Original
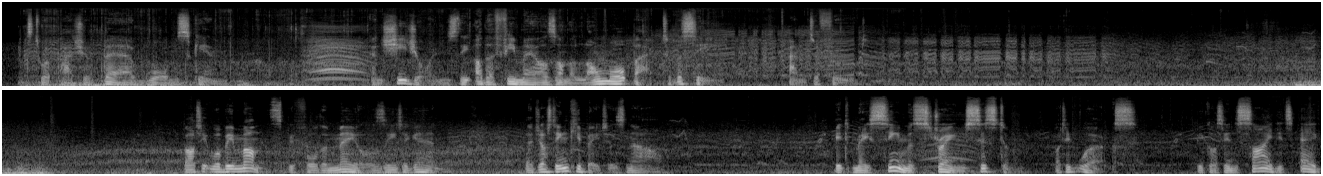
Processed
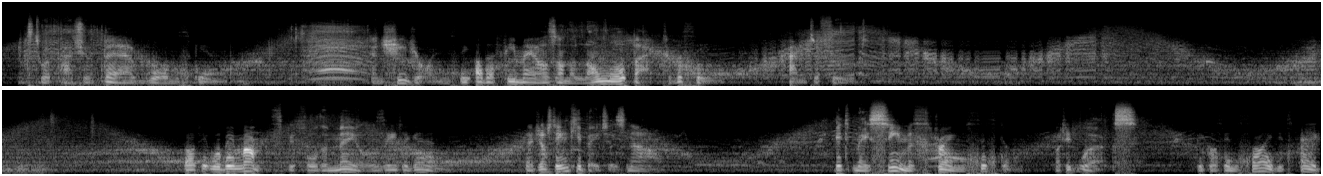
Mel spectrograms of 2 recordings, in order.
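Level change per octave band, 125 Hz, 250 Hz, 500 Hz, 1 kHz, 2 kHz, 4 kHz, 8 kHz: -10.0, -2.0, +3.5, +5.0, +3.0, +1.5, -5.5 dB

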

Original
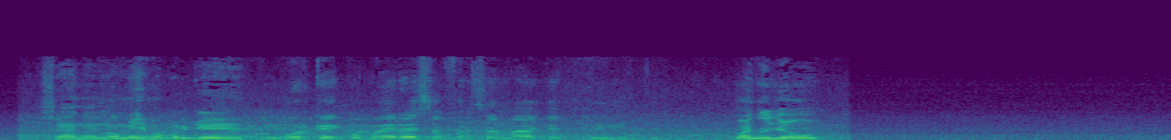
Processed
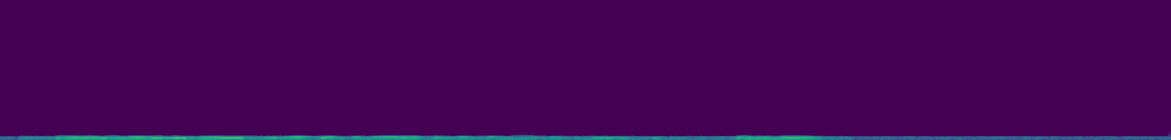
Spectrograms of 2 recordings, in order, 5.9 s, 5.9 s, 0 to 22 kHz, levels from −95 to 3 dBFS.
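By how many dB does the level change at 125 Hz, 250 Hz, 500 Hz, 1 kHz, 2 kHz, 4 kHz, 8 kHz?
-2.0 dB, -8.0 dB, -3.5 dB, under -40 dB, under -40 dB, under -40 dB, under -25 dB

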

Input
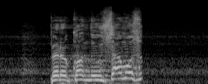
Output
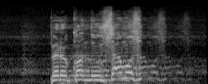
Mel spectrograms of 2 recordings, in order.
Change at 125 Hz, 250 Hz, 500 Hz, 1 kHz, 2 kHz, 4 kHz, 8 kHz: -1.0, -1.5, -0.5, +0.5, +3.0, +7.5, +8.5 dB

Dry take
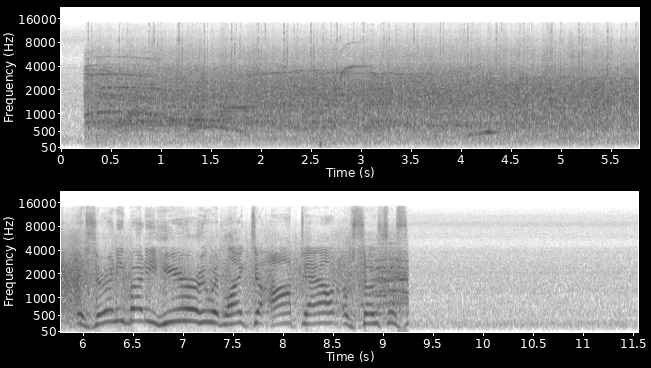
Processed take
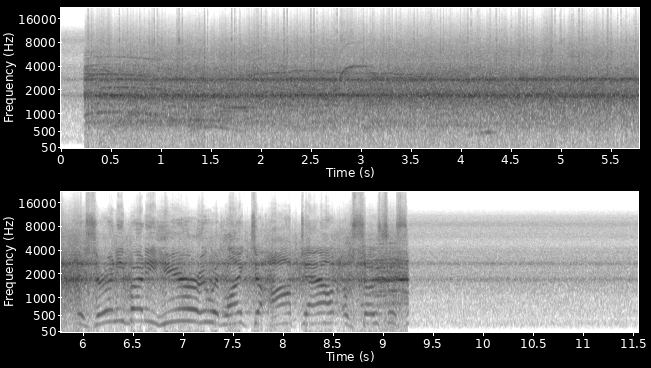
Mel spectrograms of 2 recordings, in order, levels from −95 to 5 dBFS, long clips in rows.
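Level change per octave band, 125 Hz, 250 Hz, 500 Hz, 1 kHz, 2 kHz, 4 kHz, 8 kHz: n/a, -11.0 dB, -6.0 dB, -1.0 dB, +10.5 dB, +9.5 dB, +9.5 dB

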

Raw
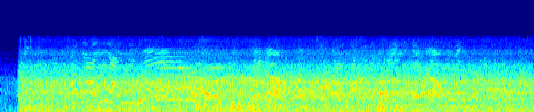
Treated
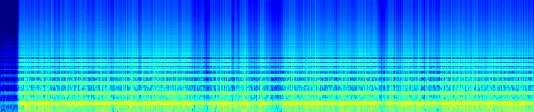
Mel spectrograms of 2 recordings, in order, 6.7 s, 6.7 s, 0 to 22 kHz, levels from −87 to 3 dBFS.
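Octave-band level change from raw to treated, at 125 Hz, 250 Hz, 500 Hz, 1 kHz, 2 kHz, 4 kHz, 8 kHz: -7.5 dB, +2.0 dB, -4.5 dB, -10.5 dB, -2.5 dB, +4.5 dB, n/a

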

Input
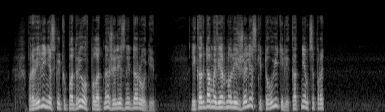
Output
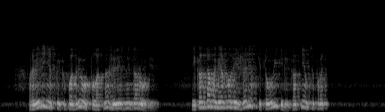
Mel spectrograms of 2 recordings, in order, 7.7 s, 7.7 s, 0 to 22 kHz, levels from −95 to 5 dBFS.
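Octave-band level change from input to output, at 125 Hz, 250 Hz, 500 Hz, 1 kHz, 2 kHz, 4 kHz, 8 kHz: -18.5 dB, -10.5 dB, -19.0 dB, -10.0 dB, -21.0 dB, under -30 dB, under -35 dB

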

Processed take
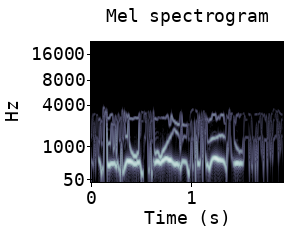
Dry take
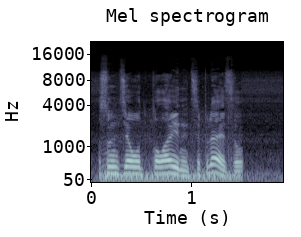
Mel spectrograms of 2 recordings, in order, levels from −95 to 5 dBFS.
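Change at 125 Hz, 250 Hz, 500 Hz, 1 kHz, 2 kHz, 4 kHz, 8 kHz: -14.5 dB, -3.5 dB, +8.5 dB, +3.5 dB, +4.5 dB, n/a, under -40 dB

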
